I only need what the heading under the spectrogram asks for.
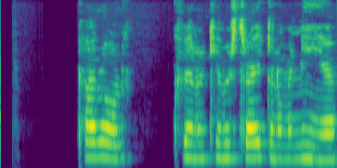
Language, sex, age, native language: Icelandic, female, 11, Icelandic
